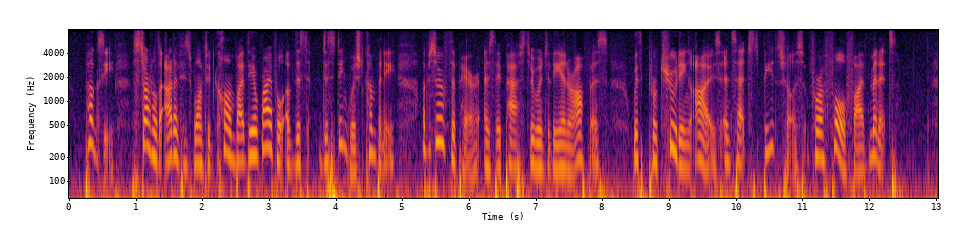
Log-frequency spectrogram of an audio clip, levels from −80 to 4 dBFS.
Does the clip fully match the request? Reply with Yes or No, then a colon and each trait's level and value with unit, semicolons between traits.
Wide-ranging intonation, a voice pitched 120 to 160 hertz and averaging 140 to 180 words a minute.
No: wide, 7.2 semitones; medium, 180 Hz; average, 165 wpm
